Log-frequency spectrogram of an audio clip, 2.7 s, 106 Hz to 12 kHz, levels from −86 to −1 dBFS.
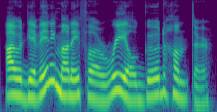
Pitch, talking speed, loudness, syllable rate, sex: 215 Hz, 220 wpm, -17 LUFS, 5.1 syllables/s, female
